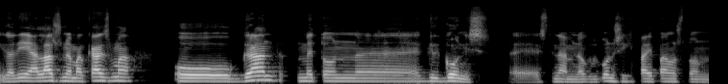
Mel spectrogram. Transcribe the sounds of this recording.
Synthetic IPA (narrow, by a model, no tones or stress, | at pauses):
ðḭlɐðiɐlɐzunemɐɾkɐɾizmɐ | o̞ɡɾɐnd̪me̞t̪o̞n | ɡɾiɡo̞nis | st̪inɐminɐoɡɾiɡo̞nis̬eçi̥pɐipɐno̞st̪o̞n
